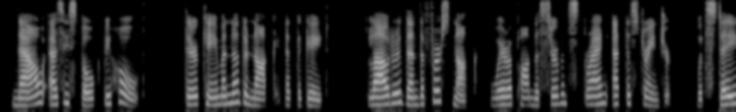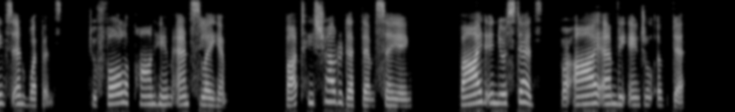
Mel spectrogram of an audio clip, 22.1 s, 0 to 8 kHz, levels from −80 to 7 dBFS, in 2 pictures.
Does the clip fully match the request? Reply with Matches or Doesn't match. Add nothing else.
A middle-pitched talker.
Doesn't match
